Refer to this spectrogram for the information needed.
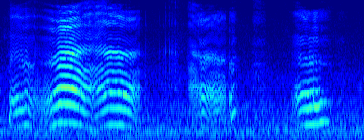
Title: Baby sneezing and crying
